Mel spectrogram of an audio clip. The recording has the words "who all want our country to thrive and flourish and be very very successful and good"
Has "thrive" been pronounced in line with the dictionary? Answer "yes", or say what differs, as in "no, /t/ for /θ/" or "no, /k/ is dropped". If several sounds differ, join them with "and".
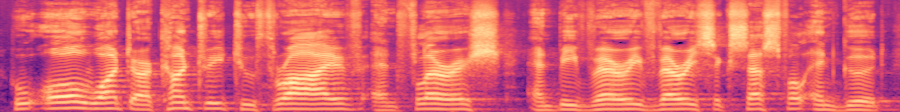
yes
